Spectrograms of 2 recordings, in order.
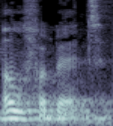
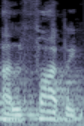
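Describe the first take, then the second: First: The stress is on the first syllable. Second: The stress is on the second syllable. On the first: The speaker calls it right. "nouns are stressed on the first syllable" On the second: The speaker calls it wrong. "استرس را در قطعه ای یعنی دوم سلاب وارد میکنن"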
